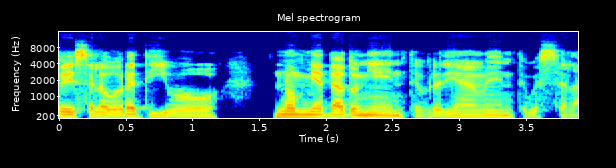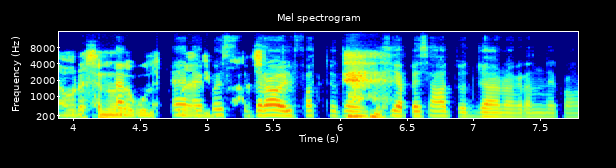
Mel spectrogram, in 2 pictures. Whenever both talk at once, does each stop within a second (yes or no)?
no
